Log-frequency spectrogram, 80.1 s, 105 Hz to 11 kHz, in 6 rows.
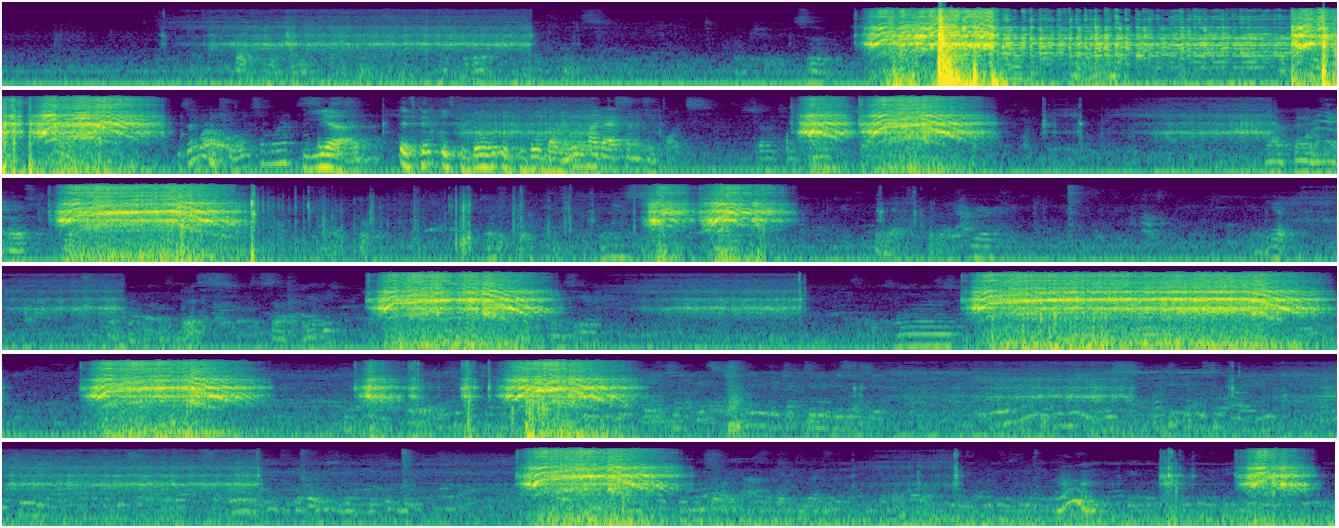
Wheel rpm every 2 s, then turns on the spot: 0, 10, 10, 0, 140, 20, 60, 40, 0, 10, 10, 50, 20, 40, 80, 0, 20, 20, 0, 10, 10, 10, 100, 10, 20, 200, 90, 110, 10, 60, 0, 20, 10, 20, 10, 0, 70, 10, 0, 20.
2-6 18-20 24-26 40-42 46-48 62-70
